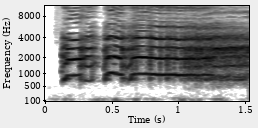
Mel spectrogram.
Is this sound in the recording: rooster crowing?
yes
